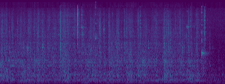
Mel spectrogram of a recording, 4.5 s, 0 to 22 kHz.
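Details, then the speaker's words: Whirlpool SCW1112 washing machine before repair: busy rattly whir with chirping squeaks from the slipping drive belt, drum bearings also very badly worn. "the only issue is the bearings and the belt as you can hear that's the belt which is very annoying"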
